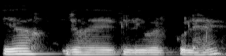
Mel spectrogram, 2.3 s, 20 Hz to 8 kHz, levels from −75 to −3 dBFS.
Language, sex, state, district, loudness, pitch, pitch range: Hindi, male, Bihar, Jamui, -18 LUFS, 120 Hz, 115-140 Hz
